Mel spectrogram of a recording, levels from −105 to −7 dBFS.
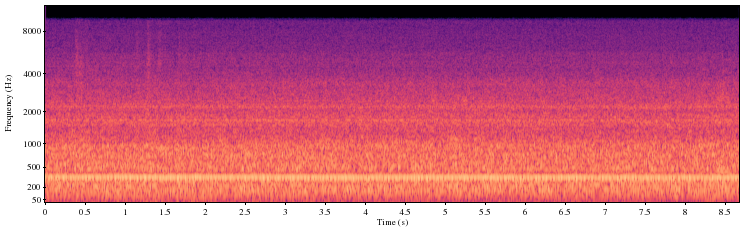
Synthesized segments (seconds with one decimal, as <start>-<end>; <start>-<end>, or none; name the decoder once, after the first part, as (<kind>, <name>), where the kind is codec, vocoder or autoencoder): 6.9-7.9 (autoencoder, DAC-VAE)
